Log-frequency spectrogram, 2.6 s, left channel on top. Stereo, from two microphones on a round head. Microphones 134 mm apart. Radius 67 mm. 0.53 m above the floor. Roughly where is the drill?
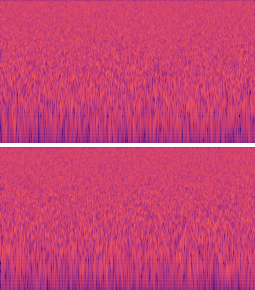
I don't hear a drill.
